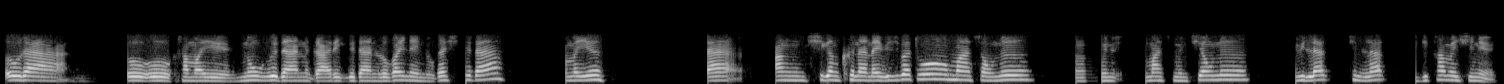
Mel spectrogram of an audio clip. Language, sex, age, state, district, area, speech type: Bodo, male, 18-30, Assam, Chirang, rural, conversation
